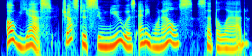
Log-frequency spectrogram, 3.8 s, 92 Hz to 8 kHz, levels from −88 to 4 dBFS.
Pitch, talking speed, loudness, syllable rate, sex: 225 Hz, 205 wpm, -18 LUFS, 4.8 syllables/s, female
